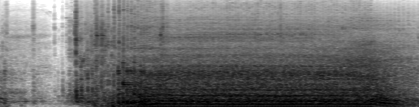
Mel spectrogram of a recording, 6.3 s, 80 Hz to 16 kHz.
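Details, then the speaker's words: Alco Silva 520 BR lawnmower after drive and throttle cable repair, pull-started on choke, dead-man tested: catches quickly, even drone, dies smoothly on release; drive cable could use more adjustment; normal start and stop. "so starts and stops good click so it could have a little bit more on that throttle on the um drive"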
